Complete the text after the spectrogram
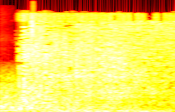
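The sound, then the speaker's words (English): A loud explosion sound effect erupts almost at once, a deep booming blast that stays as a heavy, rumbling roar of noise to the end, with no voices. “Everybody stand back, she's gonna blow!”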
